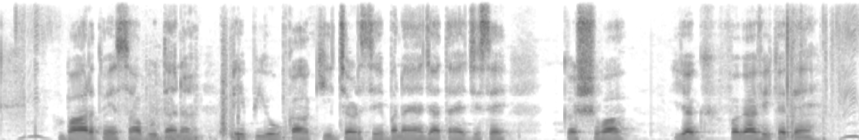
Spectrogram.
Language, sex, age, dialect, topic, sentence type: Hindi, male, 18-24, Garhwali, agriculture, statement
